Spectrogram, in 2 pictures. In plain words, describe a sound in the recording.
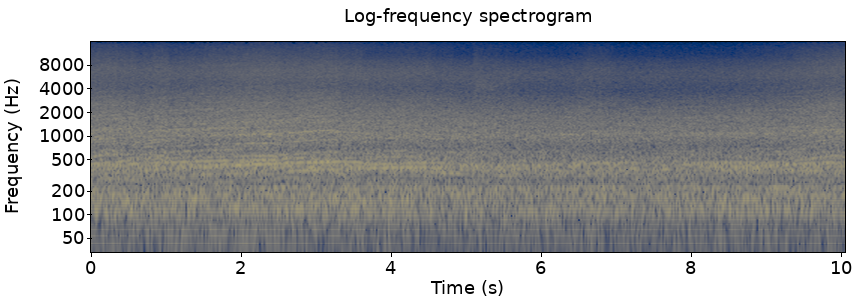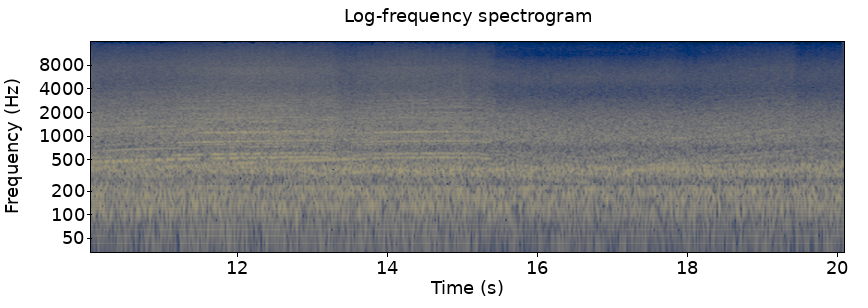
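Several racing engines drone loudly together at high speed, their pitch wavering.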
